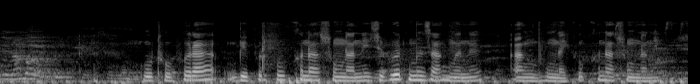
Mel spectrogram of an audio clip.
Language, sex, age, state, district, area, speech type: Bodo, female, 60+, Assam, Kokrajhar, urban, spontaneous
